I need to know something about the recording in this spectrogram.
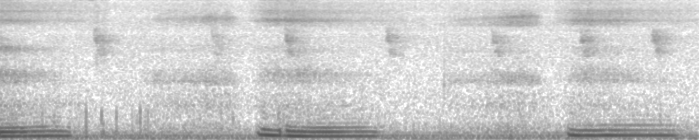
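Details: Moka, a Shiba Inu mix, snoring while awake indoors. Three low, harmonic, droning snores of under a second each come about every three seconds, with quiet gaps between them in a small room.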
